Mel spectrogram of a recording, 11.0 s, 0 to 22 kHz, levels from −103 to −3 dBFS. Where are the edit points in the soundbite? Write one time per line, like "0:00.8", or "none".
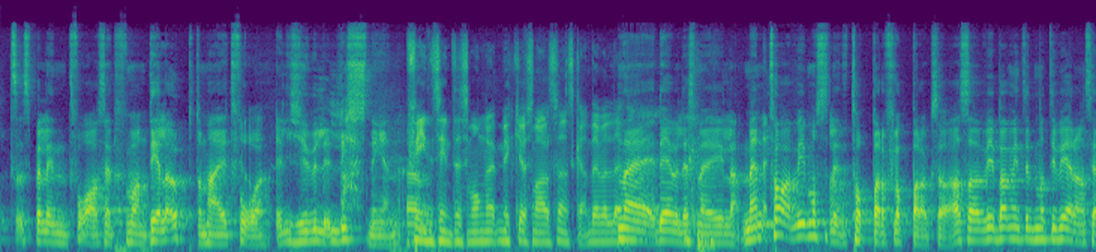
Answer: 0:01.1
0:01.5
0:04.1
0:04.7
0:05.3
0:07.7
0:08.3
